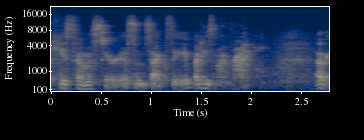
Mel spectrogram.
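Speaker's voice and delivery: whispered, breathless crush talk; swooning whisper. Retold or imitated. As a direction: whisper it like a dreamy girl. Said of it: "she was like".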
